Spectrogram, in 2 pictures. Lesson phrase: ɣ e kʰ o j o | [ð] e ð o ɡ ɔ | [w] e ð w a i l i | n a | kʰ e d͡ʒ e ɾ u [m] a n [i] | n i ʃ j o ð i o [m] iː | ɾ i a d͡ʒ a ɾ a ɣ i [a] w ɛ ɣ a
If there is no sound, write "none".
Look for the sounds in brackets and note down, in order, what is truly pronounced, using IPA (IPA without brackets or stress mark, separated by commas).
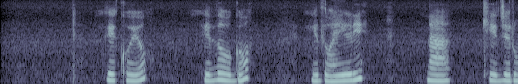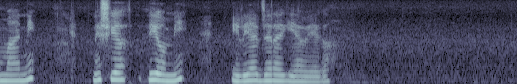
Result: ɣ, ɣ, m, i, m, a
